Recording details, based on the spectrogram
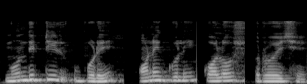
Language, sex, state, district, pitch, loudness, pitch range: Bengali, male, West Bengal, Malda, 165 Hz, -22 LUFS, 145-190 Hz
